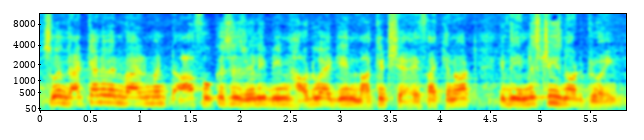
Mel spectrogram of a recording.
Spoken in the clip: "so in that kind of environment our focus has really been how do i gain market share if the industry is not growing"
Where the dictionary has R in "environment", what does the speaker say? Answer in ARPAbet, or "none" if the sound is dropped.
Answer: R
